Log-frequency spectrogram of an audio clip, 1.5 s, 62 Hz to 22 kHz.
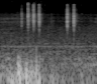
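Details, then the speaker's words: Harken 46 two-speed winch during teardown for cleaning and regreasing: main drive shaft turned by hand gives crisp light clicks in quick bunches, the pawls snapping over normally. "Here's the main drive shaft out of the center. It's got pawls and gears. You can hear the pawls clicking."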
